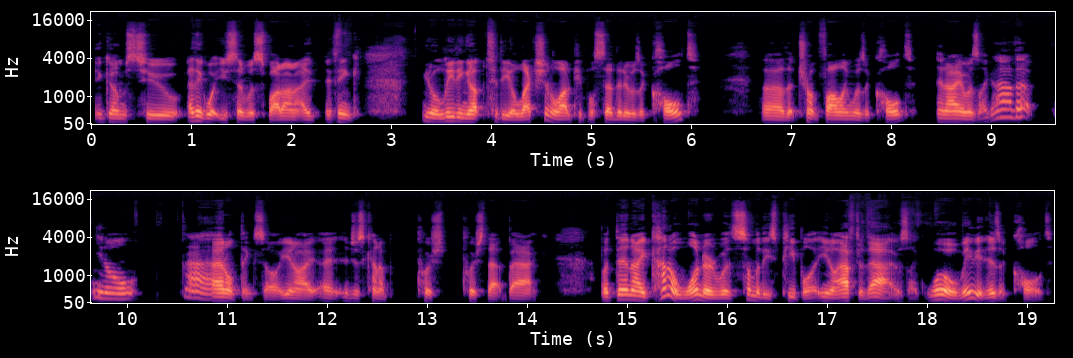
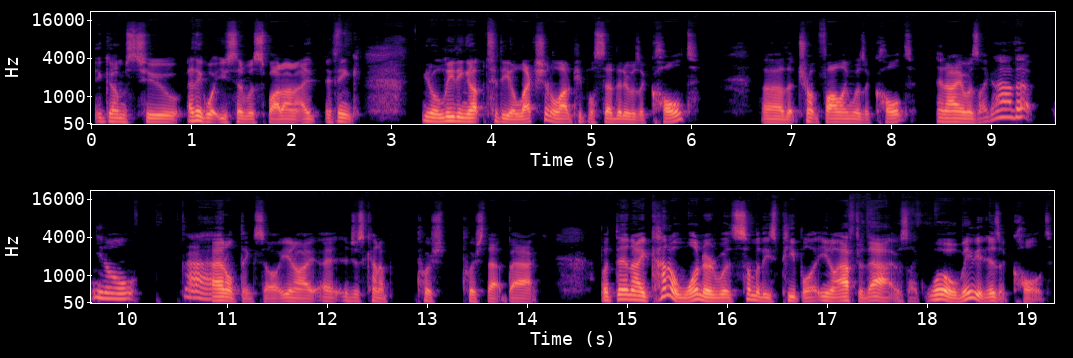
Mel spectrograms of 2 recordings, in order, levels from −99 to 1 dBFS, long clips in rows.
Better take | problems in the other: second | thin; somewhat; fading below 400 Hz

